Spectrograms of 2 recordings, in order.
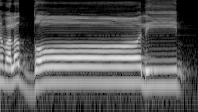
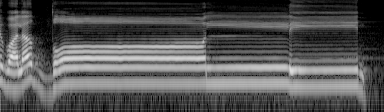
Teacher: جب ہم اوپر لے جائیں تو نیچے آنے سے پہلے تھوڑی دیر کے لیے الف کو لام کے ساتھ اٹیچ کریں گے تاکہ شد کا جو مقصد ہے وہ واضح ہو جائے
